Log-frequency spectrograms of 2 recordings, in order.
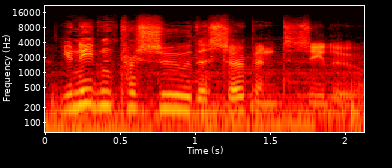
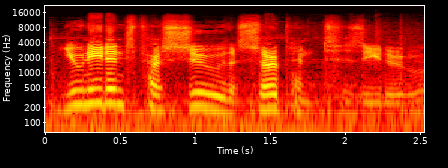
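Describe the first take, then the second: First: The voice is plain and not booming. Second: The voice is loud and booming.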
